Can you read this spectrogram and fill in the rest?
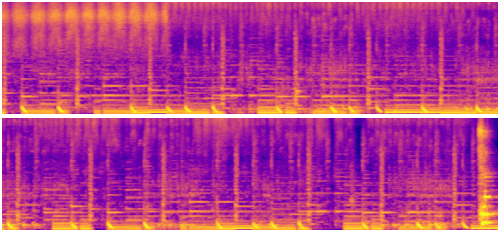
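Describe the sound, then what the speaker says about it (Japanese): Reusable paper towel soaked in a citrus-based solvent cleaner rubbed steadily across a bathroom wall to lift black magnet marks, giving continuous close scrubbing and swishing strokes with no talk. "洗って使えるペーパータオルにつけまして、で拭いていくだけですね"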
